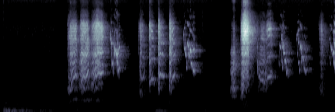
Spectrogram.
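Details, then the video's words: Budgerigar natural sound, unedited: rapid chattering warble of short chirps and clicks in bursts, with a sharp high squeak near the end, a few faint low thumps at the start. "Muhabbet Kuşu Doğal Sesi"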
